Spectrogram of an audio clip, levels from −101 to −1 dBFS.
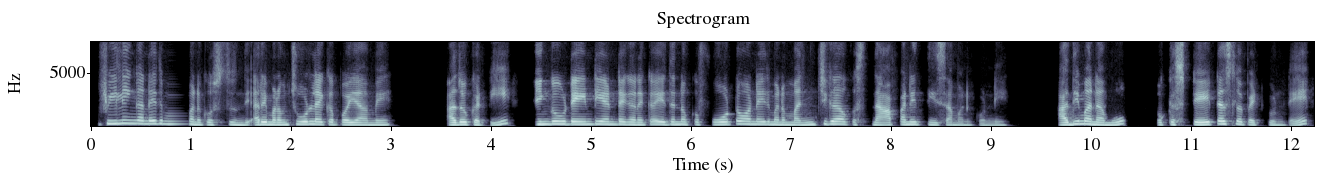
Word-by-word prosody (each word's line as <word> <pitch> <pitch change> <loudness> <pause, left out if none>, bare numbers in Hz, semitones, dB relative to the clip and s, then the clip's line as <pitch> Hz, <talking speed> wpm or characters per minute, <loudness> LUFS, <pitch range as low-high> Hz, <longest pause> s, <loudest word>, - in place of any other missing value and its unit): Feeling 295 +1 +1
అనేది 285 0 +1 0.3
మనకొస్తుంది. 205 -3 -3
అరే! 220 +1 +6
మనం 205 0 +2
చూడలేకపోయామే, 210 -5 +1 0.7
అదొకటి. 200 -4 +1 0.4
ఇంగొకటి 250 +1 +3
ఏంటి 235 +1 0
అంటే 235 +1 +1
గనక 210 -1 -1
ఏదైనా 225 0 0
ఒక 220 - -8
ఫోటో 225 +4 0
అనేది 235 -1 0
మనం 210 -1 0
మంచిగా 215 +6 0
ఒక 220 - -11
స్నాప్ 190 -1 -1
అనేది 225 0 0
తీశామనుకోండి. 160 -5 -7 0.6
అది 225 +6 +2
మనము 205 -3 +2 0.4
ఒక 210 - -5
స్టేటస్‍లో 230 +4 +3
పెట్టుకుంటే 170 -3 -6
215 Hz, 130 wpm, -23 LUFS, 195-235 Hz, 0.7 s, అరే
